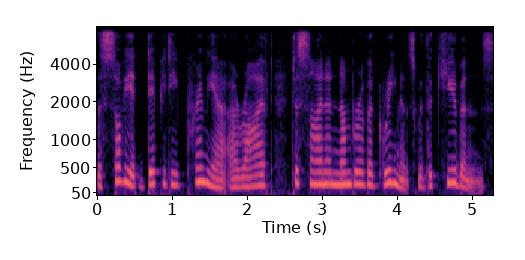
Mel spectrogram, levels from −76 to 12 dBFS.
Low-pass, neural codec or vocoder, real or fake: 7.2 kHz; none; real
